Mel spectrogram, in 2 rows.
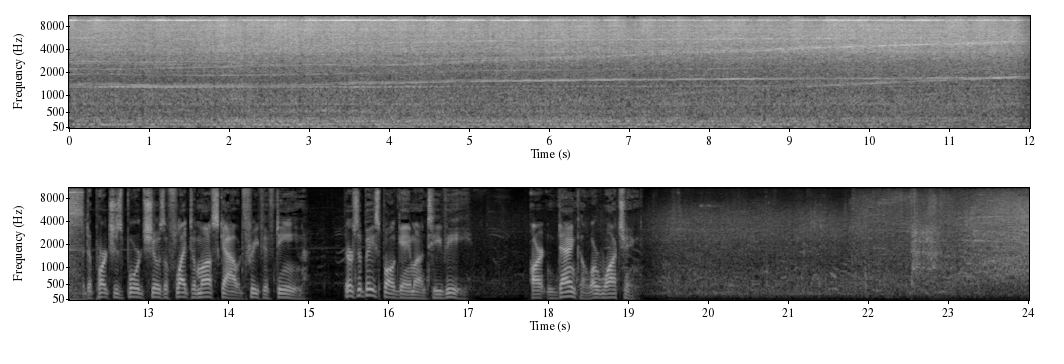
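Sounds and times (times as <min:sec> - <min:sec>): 
jet engine roar of a 747 airliner taxiing to a terminal: 0:00.0 - 0:12.2, 0:19.3 - 0:24.0
speech: 0:12.4 - 0:17.1, 0:17.8 - 0:19.2.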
